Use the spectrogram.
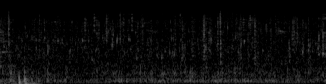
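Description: Molten metal pours into a bar mold in the mining and forging game Hydroneer, a steady liquid trickle that runs continuously and fairly quietly with no voices over it.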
